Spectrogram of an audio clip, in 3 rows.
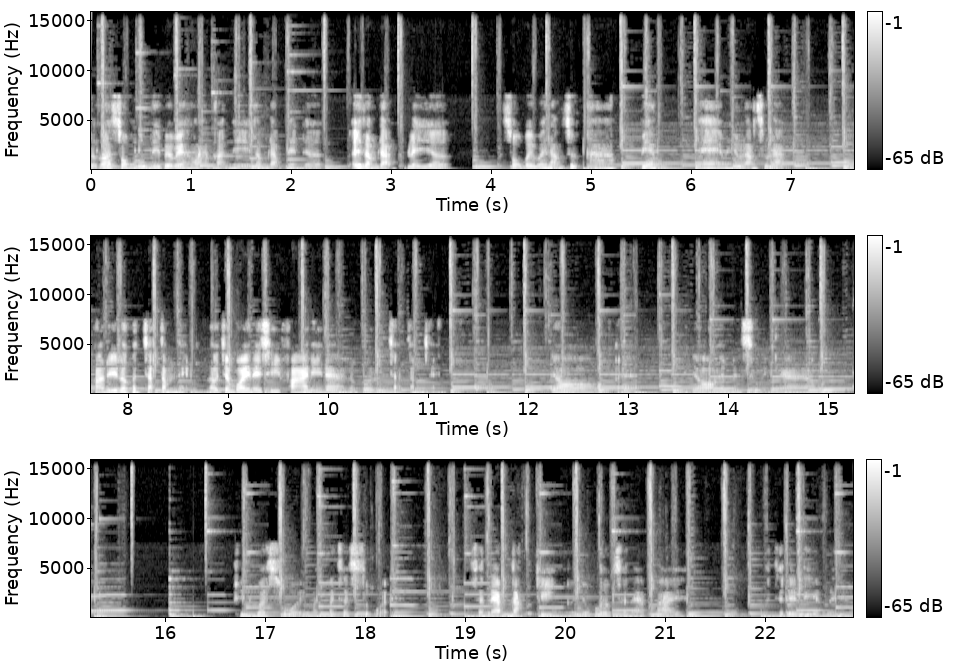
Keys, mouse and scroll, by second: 5.1 click, 7.5 click, 9.8-11.2 drag, 12.7 click, 13.7-16.3 drag, 16.9-19.3 drag, 20.3 click, 21.6-22.8 drag.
